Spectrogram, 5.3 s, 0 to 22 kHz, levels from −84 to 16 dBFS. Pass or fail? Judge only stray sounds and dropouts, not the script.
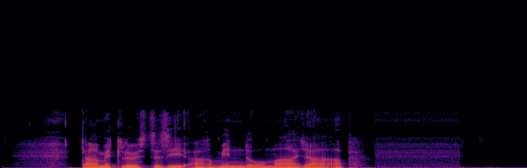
pass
